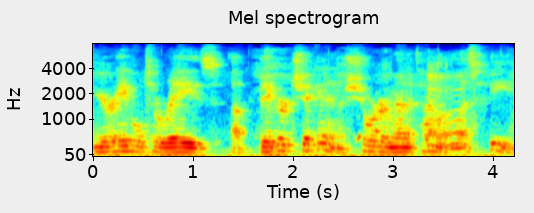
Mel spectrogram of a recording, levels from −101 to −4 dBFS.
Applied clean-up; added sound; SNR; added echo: none; Dog; 16 dB; reverberation time 0.2 s.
